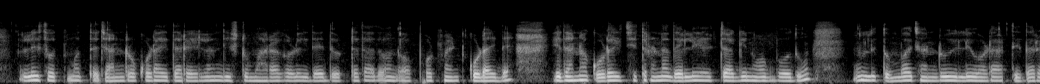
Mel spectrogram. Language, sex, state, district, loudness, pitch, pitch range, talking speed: Kannada, female, Karnataka, Shimoga, -18 LUFS, 175 Hz, 170-185 Hz, 115 wpm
